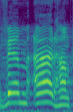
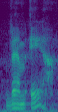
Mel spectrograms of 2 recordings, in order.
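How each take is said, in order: First: Crowd's question. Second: Quiet echo. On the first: Retold or imitated. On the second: Shown as a demonstration.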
